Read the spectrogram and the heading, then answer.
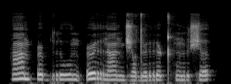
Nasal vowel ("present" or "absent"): present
